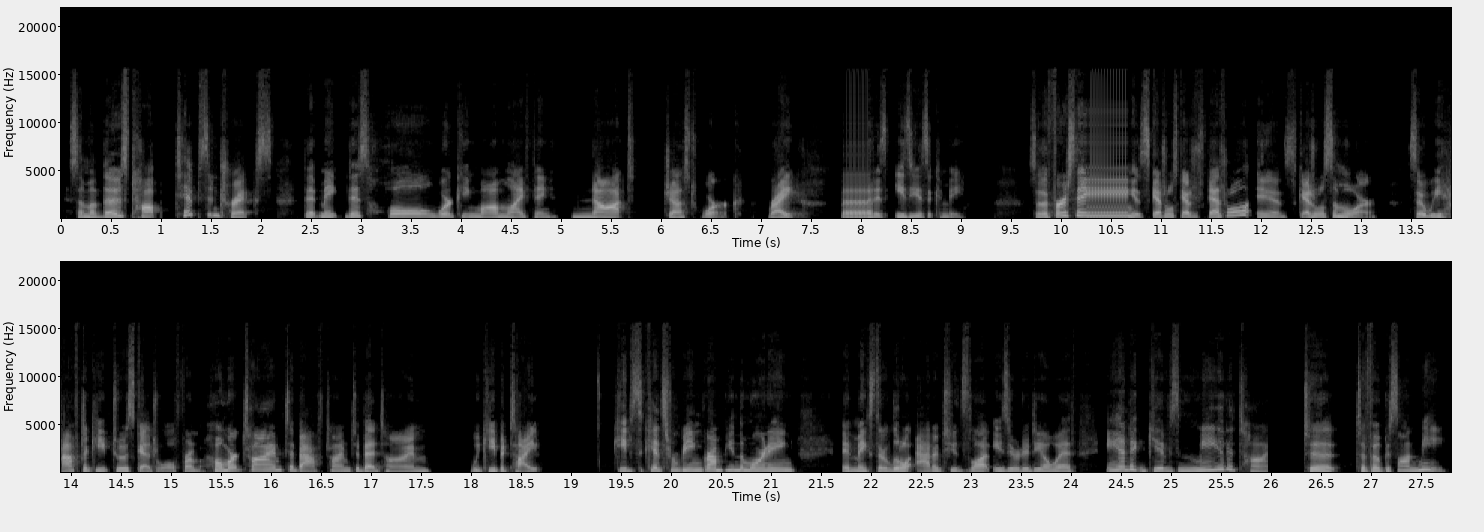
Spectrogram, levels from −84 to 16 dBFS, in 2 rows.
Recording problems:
audio freezing; at 8 s and at 10 s

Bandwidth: 15.5 kHz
